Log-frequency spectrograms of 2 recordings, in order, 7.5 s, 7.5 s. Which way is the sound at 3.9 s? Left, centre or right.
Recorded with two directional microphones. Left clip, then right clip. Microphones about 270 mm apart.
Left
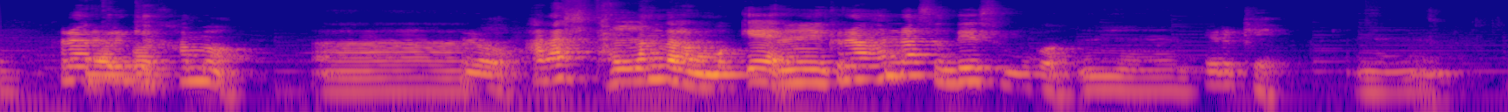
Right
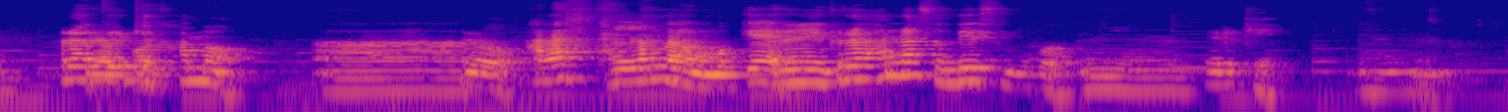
Centre.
